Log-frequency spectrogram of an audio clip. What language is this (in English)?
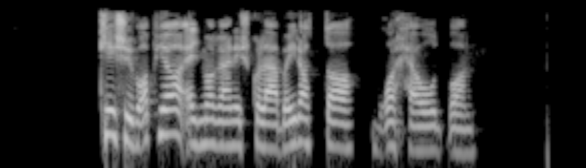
Hungarian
